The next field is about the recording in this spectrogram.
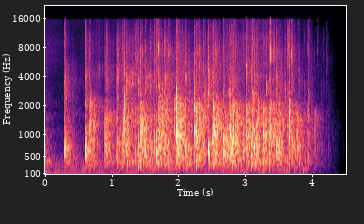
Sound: applause

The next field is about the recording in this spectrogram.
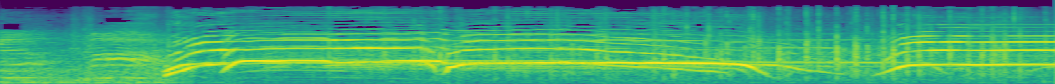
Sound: crowd cheering

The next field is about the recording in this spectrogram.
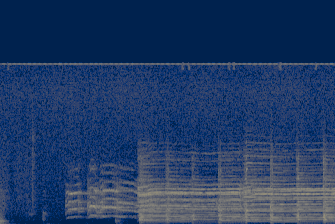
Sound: rooster crowing

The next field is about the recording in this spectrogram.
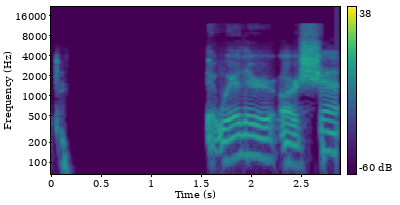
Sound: pause

